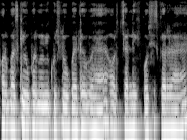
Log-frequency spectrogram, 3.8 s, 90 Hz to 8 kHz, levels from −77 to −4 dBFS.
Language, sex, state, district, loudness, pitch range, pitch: Hindi, male, Bihar, Kishanganj, -14 LUFS, 125-135 Hz, 130 Hz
